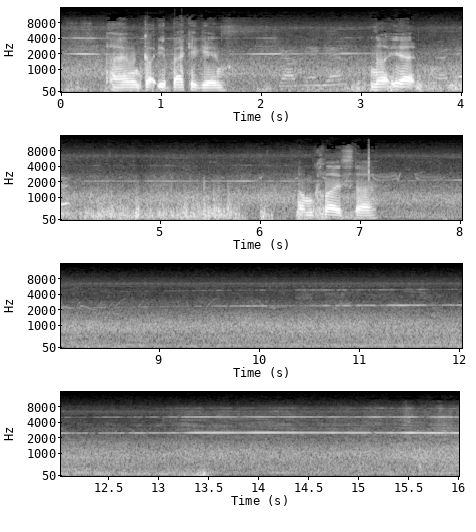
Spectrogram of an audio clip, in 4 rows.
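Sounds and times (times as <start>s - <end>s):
model jet whine: 0.0s - 16.0s.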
